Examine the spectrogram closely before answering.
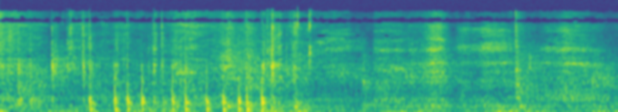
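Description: A person's brief laugh: a quick run of short pulses starting about a second in and lasting about two seconds.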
